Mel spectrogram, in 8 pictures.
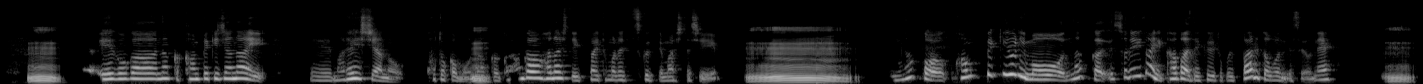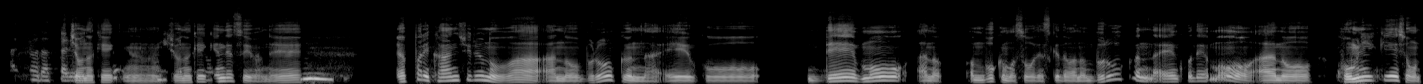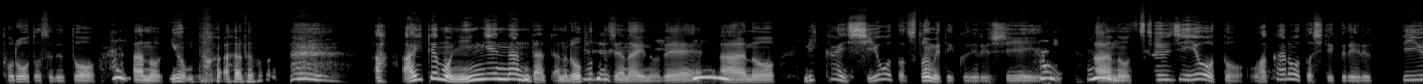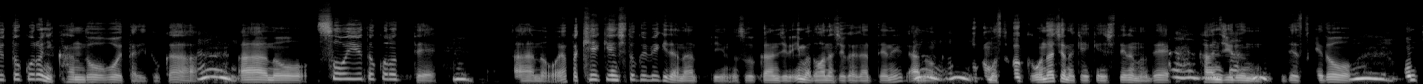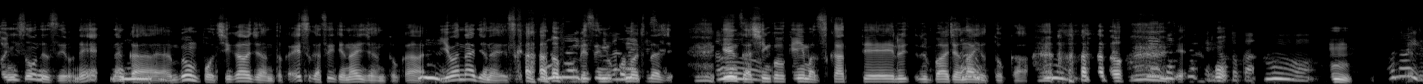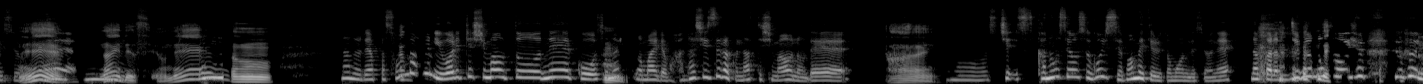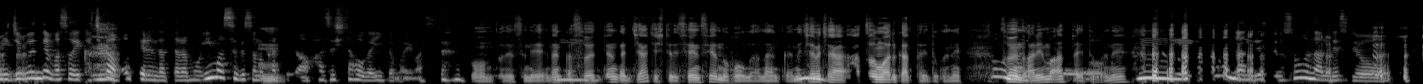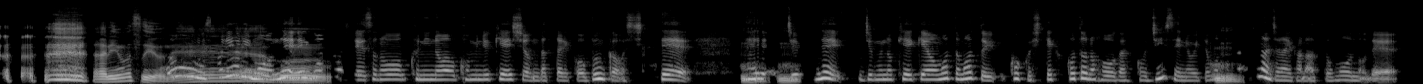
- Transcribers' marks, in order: unintelligible speech; chuckle; chuckle; laughing while speaking: "じゃないですか"; laughing while speaking: "あの"; unintelligible speech; laugh; chuckle; chuckle; laugh
- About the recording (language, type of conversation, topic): Japanese, podcast, 失敗を許す環境づくりはどうすればいいですか？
